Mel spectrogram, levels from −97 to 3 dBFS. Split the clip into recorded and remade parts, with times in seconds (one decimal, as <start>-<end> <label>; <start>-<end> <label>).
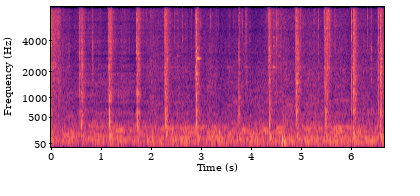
0.0-0.5 recorded; 0.5-1.9 remade; 1.9-6.7 recorded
